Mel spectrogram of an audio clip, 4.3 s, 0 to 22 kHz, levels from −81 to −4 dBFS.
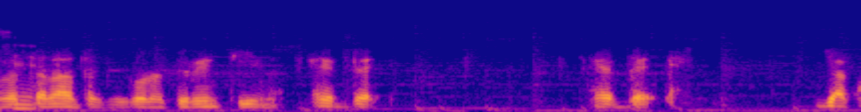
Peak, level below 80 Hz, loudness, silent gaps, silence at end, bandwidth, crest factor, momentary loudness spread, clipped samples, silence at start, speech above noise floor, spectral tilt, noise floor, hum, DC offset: -8 dBFS; -58 dBFS; -29 LUFS; none; 0 s; 8.2 kHz; 22 dB; 9 LU; under 0.1%; 0 s; 27 dB; -8 dB/octave; -55 dBFS; none; under 0.1%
